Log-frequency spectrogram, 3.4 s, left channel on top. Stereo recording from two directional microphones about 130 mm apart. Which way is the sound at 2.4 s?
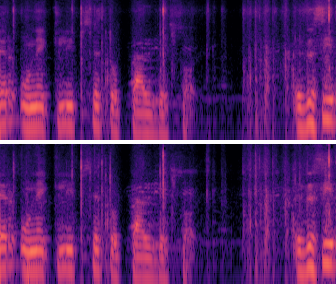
40° right (ahead or behind).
